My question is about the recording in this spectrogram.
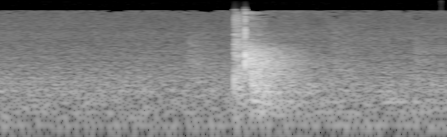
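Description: A single sharp crack about a second in, as a carom billiards shot is played: the cue tip strikes the cue ball, which hits the first object ball at once. The crack fades briefly in the room.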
